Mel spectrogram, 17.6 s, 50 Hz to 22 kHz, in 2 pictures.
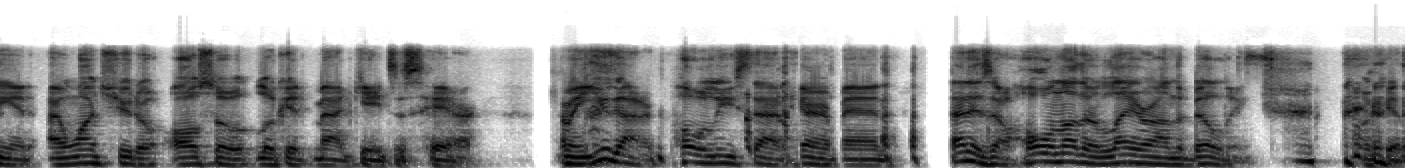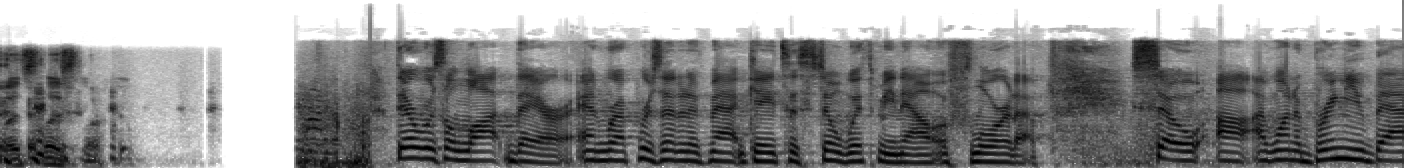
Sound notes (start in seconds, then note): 7.8 laugh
